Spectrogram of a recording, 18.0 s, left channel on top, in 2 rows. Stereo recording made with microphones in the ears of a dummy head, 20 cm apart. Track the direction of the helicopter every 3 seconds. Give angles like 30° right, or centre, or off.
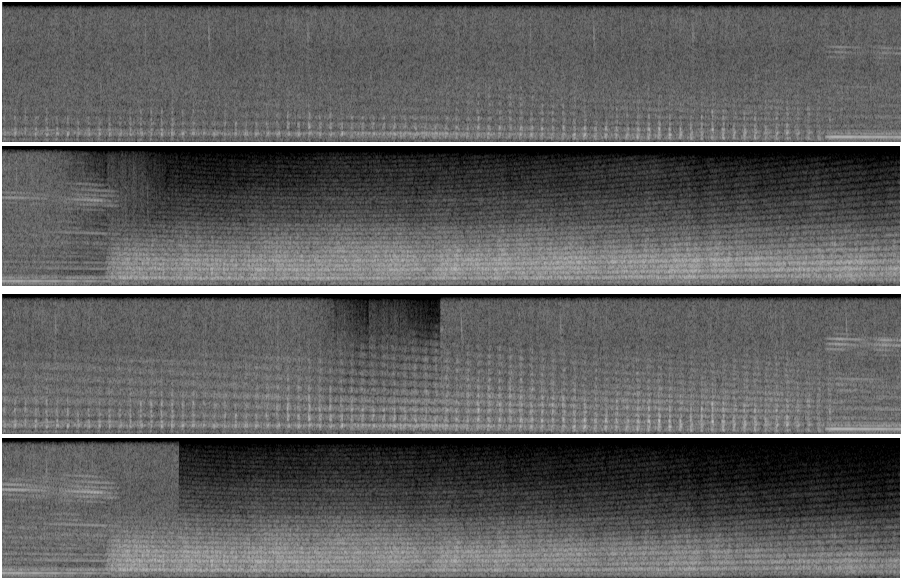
60° right, 50° right, 40° right, 10° right, 20° left, 40° left.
